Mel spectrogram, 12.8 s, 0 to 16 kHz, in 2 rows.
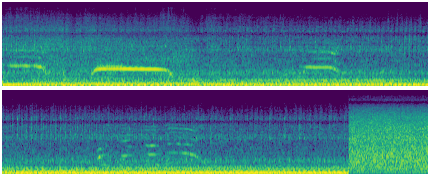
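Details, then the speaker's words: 1972 Ford F-100 240 inline-six, barn-stored since 1995, first run after Lucas raised low compression: deep even idle, steady low beat, no stumbles or ticking, smooth until shut off; normal idle, electric oil pressure gauge dead. "it's going to idle dude that is why of the happiest sound in Old inline SES I've ever heard it is idling so smooth"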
